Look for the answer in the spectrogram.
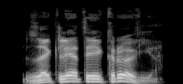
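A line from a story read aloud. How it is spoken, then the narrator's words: Exclaimed. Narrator (Russian): воскликнул Глорнер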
